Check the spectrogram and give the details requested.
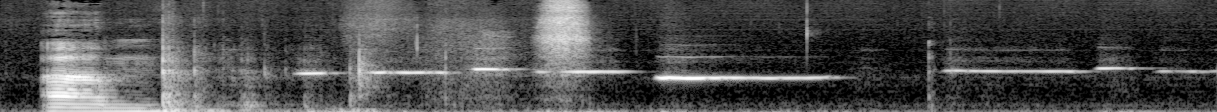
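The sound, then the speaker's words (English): A brief voiced sound at the start, then someone whistles the tune of Silent Night, a slow melody of long, clear held notes that rise and fall gently. The whistling is moderately loud, with soft background noise. “It's Silent Night.”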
